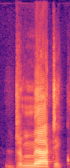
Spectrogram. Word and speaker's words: dramatic: pronunciation say for example all words ending in IC take have this kind of stress on the pre-final so you have dramatic what is it next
